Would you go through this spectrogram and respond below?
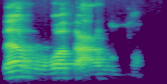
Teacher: Lamnya masukkan huruf ro langsung.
